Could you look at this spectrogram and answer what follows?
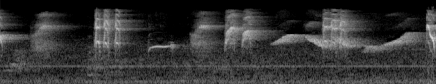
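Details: An Olive-winged Bulbul sings a quick, high jumble of chirps, bright whistled slurs and short buzzy bursts with no pause over four seconds. The recording is used as a lure to provoke a captive bulbul's fighting spirit and song.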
